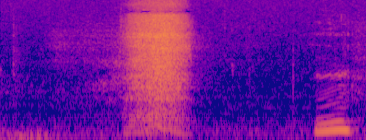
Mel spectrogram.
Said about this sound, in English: Sorry, the sniff.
